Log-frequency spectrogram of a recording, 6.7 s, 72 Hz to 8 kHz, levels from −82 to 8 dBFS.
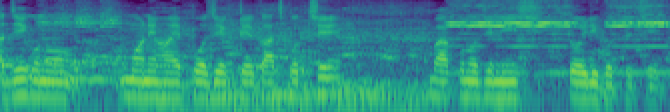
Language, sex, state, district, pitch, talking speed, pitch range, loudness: Bengali, male, West Bengal, Cooch Behar, 135 Hz, 100 wpm, 130-140 Hz, -14 LUFS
